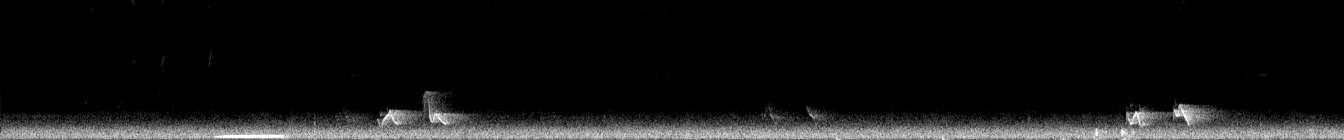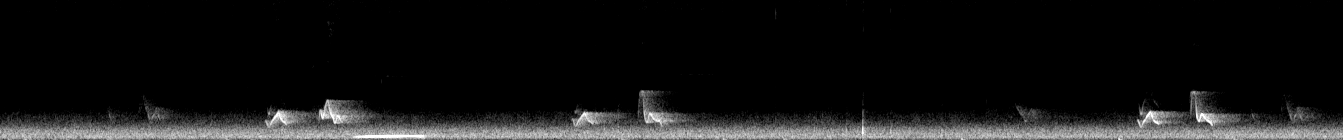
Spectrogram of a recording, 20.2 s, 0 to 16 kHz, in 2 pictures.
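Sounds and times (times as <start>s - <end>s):
steady background hiss: 0.0s - 20.1s
blue-headed quail-dove low rising hoot: 1.6s - 2.2s, 12.2s - 13.3s.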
